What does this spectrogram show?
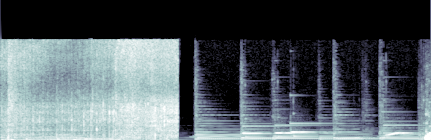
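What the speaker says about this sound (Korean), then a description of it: "올리브 오일, 마늘 좀 넣으시고요" Garlic sizzles in olive oil in a pan with a bright, crackling hiss for just under two seconds before it cuts off abruptly and gives way to clean, sustained tonal sounds.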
